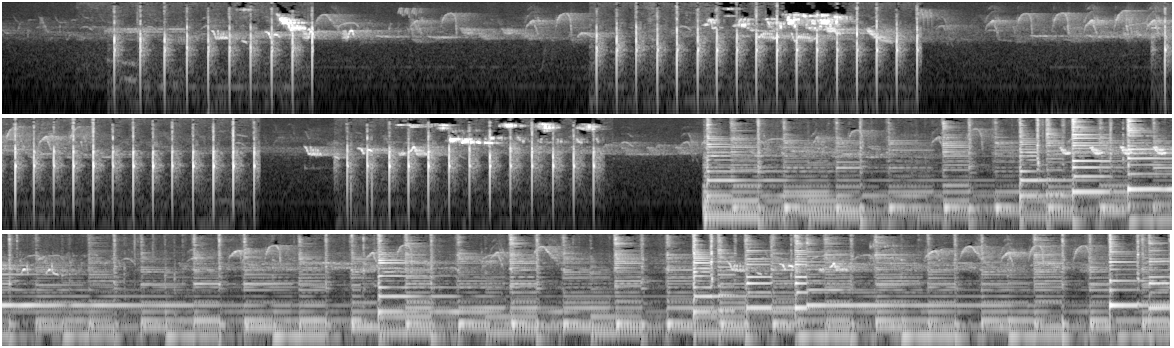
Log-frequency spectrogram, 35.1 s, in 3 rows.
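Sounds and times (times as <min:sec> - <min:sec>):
birds chirping: 0:00.0 - 0:35.0
stick posts tapped into ground: 0:01.1 - 0:03.2, 0:05.9 - 0:09.3, 0:11.5 - 0:14.4, 0:15.0 - 0:17.8.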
